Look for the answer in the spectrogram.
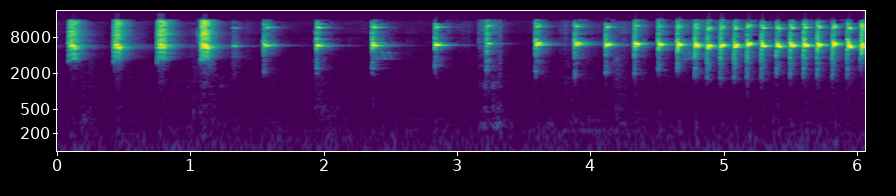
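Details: Long-tailed shrike mimicking other birds: sharp, high chirps, spaced at first and then speeding into a quick, even run of notes toward the end.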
